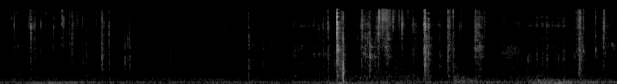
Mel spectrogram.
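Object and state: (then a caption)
Bar soap being shaved. A utility knife blade scrapes and shaves the face of a yellow rectangular bar of solid soap held in the palm. Soft, bright scratching and crinkly shaving strokes come in irregular bursts, with a quiet stretch in the middle before sharper, louder scrapes follow.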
